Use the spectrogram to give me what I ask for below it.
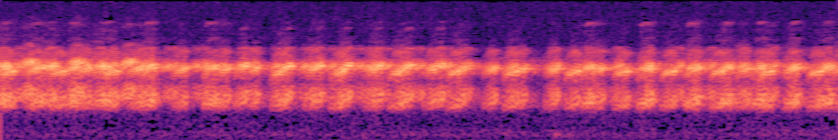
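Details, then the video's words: Singing tree frogs at a forest pond at night, mid-April in North-East Italy: a crowded chorus of clipped, grating croaks, rhythmically pulsing with a brief dip in loudness midway, high and buzzy throughout. "relaxing forest pond by night with singing tree frogs"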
